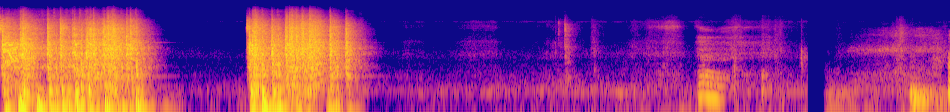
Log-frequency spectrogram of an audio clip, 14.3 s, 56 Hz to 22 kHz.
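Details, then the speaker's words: 1996 Triumph Thunderbird 900, cheap project bike, second test fire with spark plugs in and fuel petcock off: two harsh gritty whirring bursts, no catch or firing; starter spins free, owner says starter sprag clutch is bad. "now we know the sprags bad but i still want to hear if i get this motor just running for my own sanity"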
